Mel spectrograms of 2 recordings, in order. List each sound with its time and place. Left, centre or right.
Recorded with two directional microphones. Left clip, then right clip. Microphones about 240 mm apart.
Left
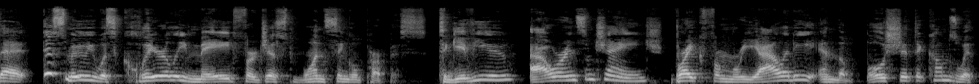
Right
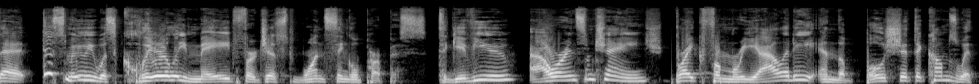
0.0 s speech: right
